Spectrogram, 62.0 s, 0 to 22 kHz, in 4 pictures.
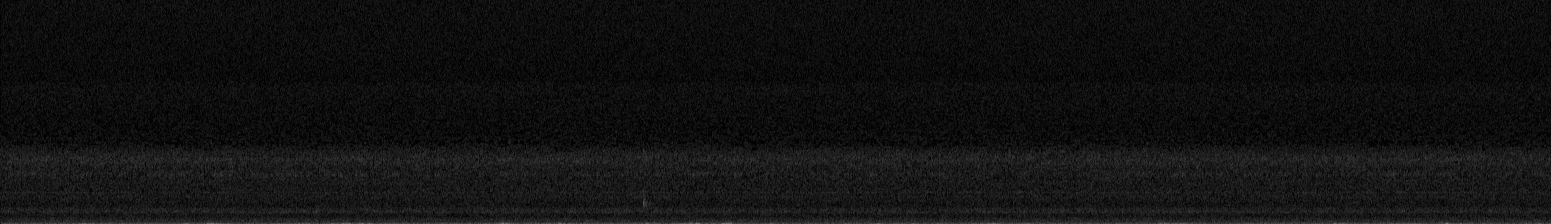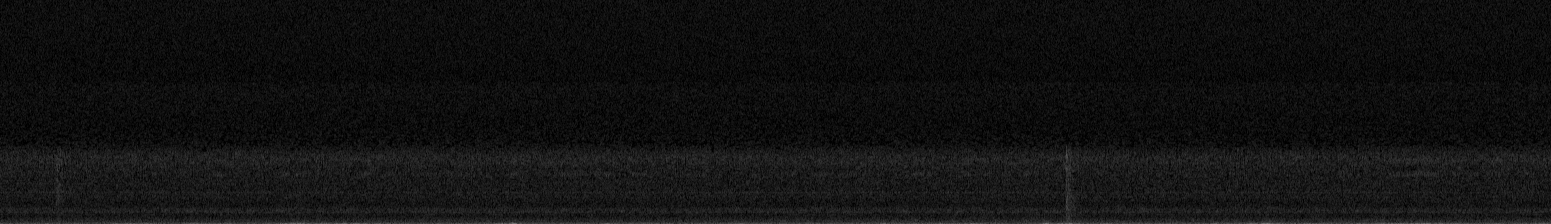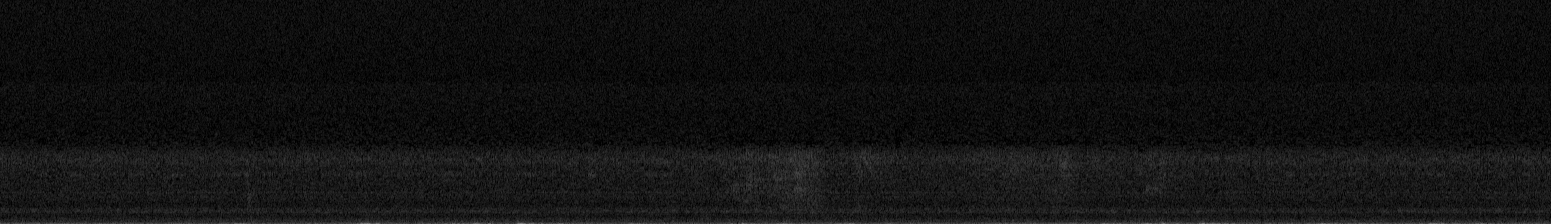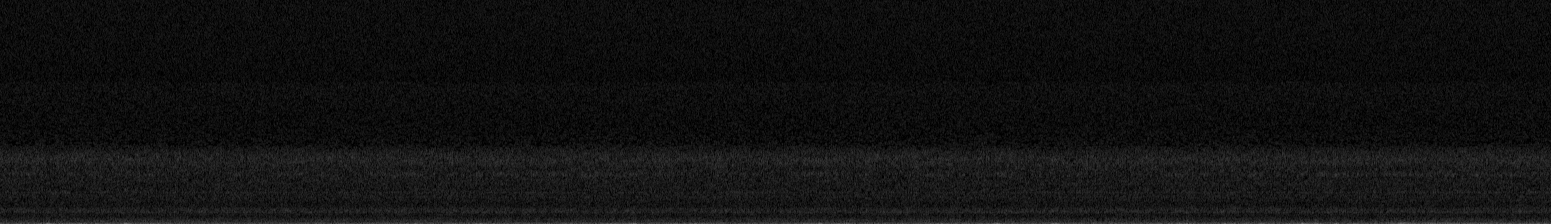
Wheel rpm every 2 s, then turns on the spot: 0, 0, 0, 0, 0, 0, 0, 0, 0, 0, 0, 0, 0, 0, 0, 0, 0, 0, 0, 0, 0, 0, 0, 0, 0, 0, 0, 0, 0, 0, 0.
none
